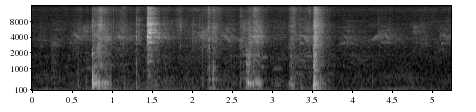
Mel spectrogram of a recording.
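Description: Four sharp knocks and clinks of a plastic container being handled, spaced unevenly over the first three and a half seconds, with a couple of fainter taps between them.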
